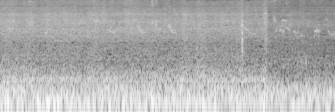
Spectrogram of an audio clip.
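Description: Bamboo sticks clatter against each other in a metal basin.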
